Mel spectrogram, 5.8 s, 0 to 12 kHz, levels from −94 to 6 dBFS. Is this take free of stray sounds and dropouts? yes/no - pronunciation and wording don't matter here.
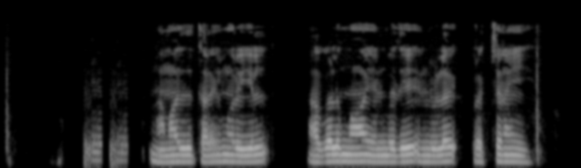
no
